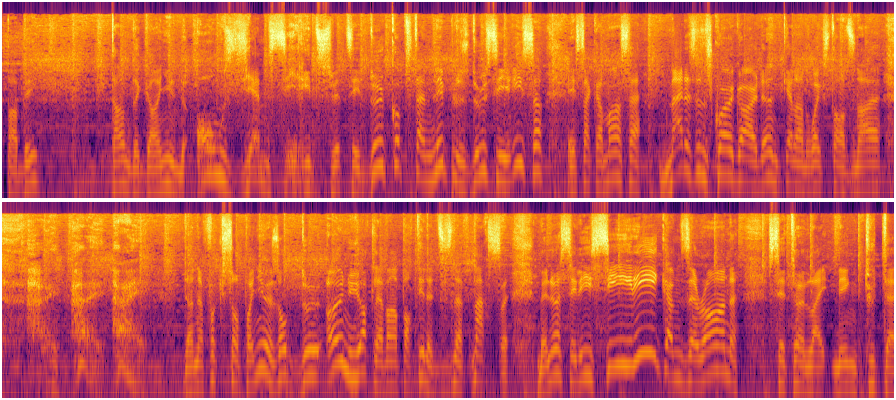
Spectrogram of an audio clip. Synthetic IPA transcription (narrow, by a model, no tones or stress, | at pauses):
pɑbe | t̪ɑ̃t̪̚d̪əɡɑːɲeynɔ̃zjɛmsḛʁid̪əsɥɪt̪sɛd̪økʊpst̪anleplʏs̬d̪øːseʁisʌesakɔmɑ̃ːsamad̪əzə̃nskwɛʁɡɑʁd̪ənkʲɛlɑ̃d̪ʁwaɛkst̪ʁɑʁd̪inɛːʁhahaha | d̪ɛʁnjɛːʁfwaki̥sɔ̃pɔɲeøzot̪̚d̪øːʔə̃nujɔʁklavɛɑ̃pɔʁt̪eləd̪iznœfmaʁsmɛlʌsɛlesiʁikɔmzeʁɔnset̪ɛ̃lajt̪̚nɪ̃ŋt̪ut̪a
